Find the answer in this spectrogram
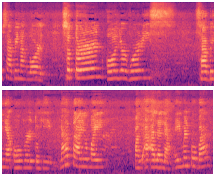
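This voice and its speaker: A middle-aged Filipino woman pastor preaching a sermon, calling out to the congregation and slowing down to stress scripture. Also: high-pitched, fairly bright tone, slight background noise. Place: church sanctuary. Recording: echoey hall from far off.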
